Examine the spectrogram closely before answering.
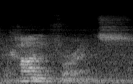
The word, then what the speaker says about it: conference: Stress on the second syllable, please. Mark that. Confer. However, it is conference.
